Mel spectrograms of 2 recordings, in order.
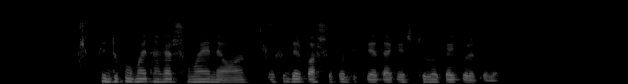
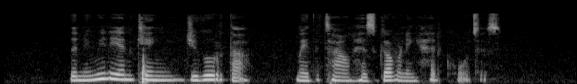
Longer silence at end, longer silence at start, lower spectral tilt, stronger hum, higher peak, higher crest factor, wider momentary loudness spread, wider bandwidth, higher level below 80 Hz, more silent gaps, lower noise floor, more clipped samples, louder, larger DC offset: first, 1.3 s vs 0.8 s; about the same, 0.75 s vs 0.7 s; about the same, -5.5 dB/octave vs -5.5 dB/octave; neither; second, -30 dBFS vs -4 dBFS; about the same, 20 dB vs 18 dB; about the same, 9 LU vs 11 LU; second, 7.6 kHz vs 11.5 kHz; second, -84 dBFS vs -52 dBFS; neither; first, under -90 dBFS vs -59 dBFS; neither; second, -50 LUFS vs -22 LUFS; neither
